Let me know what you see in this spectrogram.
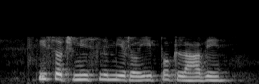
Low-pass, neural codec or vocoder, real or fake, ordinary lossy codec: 3.6 kHz; codec, 16 kHz, 4 kbps, FunCodec, trained on Chinese and English, 50 frames a second; fake; none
